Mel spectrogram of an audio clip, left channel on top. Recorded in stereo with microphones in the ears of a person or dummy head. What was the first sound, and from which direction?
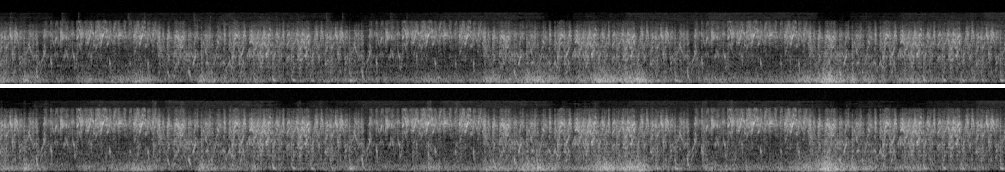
An insect, 10° right (ahead or behind).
